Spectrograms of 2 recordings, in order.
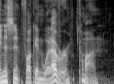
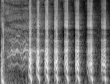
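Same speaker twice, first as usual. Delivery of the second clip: long high cackle; high laugh; 13 semitones higher than usual. Real, not acted. His mother's curse coming true, high laughter.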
